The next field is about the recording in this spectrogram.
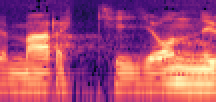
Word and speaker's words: Marcion: Han heter Marcion, M-A-R-C-I-O-N, eller Markion uttalas han ibland, jag vet inte vilket.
